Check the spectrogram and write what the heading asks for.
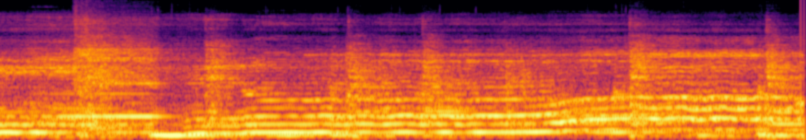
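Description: Live Bhaona devotional music: male voices singing long held notes, the melody climbing in pitch about three seconds in, with several sharp percussion strokes.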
